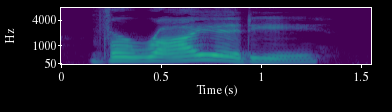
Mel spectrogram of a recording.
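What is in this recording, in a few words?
"variety", English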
